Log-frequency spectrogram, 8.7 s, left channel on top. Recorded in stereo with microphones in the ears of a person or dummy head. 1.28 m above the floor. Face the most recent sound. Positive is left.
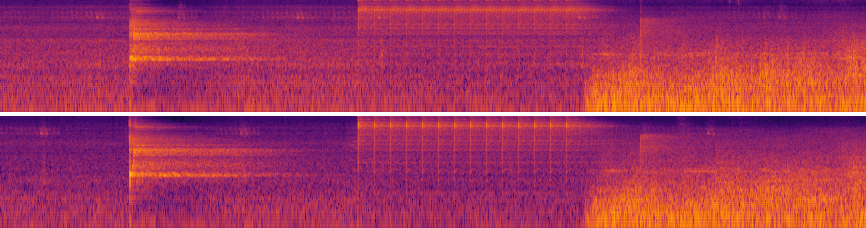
turn(degrees=30)  # may be behind; listen again after turning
